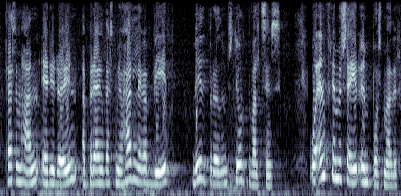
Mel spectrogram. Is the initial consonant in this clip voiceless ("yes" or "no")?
yes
